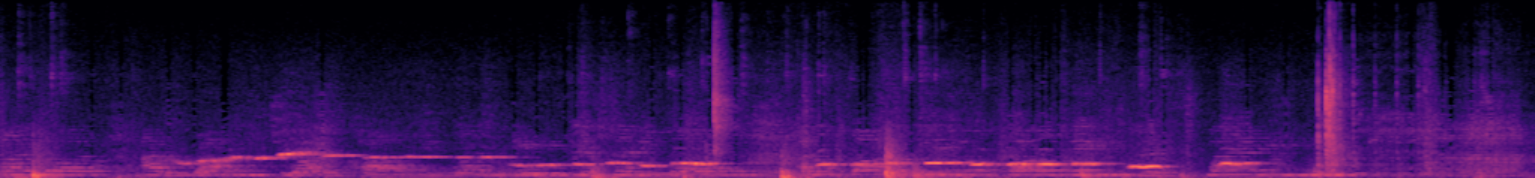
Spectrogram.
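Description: A tune whistled in a wandering melody over steady background music, with a few sharp clicks of tools being handled on the bench.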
